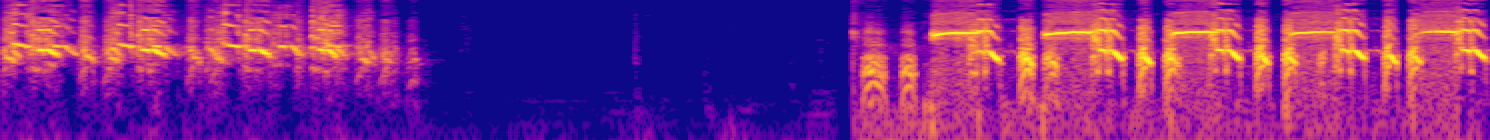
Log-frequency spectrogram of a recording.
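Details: Irani teetar, the grey francolin, calling in loud harsh repeated phrases, each ending in a high clear whistle. The calling runs for two seconds, breaks off into two seconds of silence, then resumes in a steady rhythm.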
